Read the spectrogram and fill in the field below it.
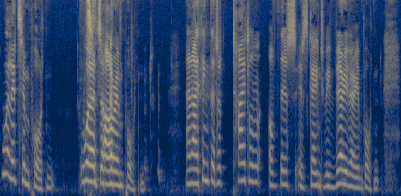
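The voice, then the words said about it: Fake British accent. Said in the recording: “Very convincing fake British accent”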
